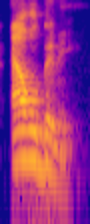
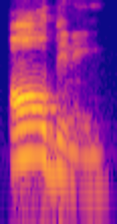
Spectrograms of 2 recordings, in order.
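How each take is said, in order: First: It is said with a Western New York pronunciation. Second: It is said with an Eastern New York pronunciation. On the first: The speaker calls it right. "In Western New York, it's Albany" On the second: The speaker calls it wrong. "not Albany"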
